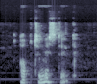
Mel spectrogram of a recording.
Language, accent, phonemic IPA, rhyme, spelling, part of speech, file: English, Southern England, /ˌɒptɪˈmɪstɪk/, -ɪstɪk, optimistic, adjective, LL-Q1860 (eng)-optimistic.wav
- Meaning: 1. Expecting the best in all possible ways 2. Allowing other processes to perform transactions on the same data at the same time, and checking for conflicts only when changes need to be written back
